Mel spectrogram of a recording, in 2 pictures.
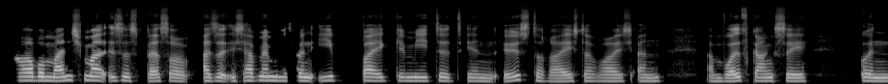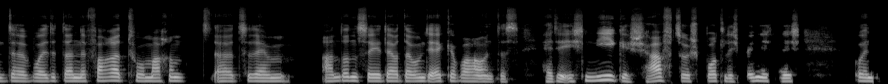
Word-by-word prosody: Aber 180 0 +5
manchmal 185 +2 +4
ist 170 - -1
es 170 -2 0
besser. 155 -1 0
Also, 170 0 +2
ich 165 - +1
habe 180 +1 +2
mir 180 - +5
mal 180 - +1 0.2
so - - +2
'n 170 -1 +4
E-Bike 175 -2 -1
gemietet 170 -1 -1
in 155 -2 -4
Österreich. 155 -6 -1
Da 160 -1 -5
war 155 0 -1
ich 155 - -6
an 155 +2 -4 0.4
am 150 +1 -6
Wolfgangsee 160 0 +1 0.5
und, 155 -2 +1
äh, 150 -2 -1
wollte 155 +1 -1
da 155 -1 0
'ne 155 0 +2
Fahrradtour 165 0 0
machen, 160 +1 0
z - - -12
äh, 150 0 -2
zu 150 - -4
dem 155 0 0 0.3
anderen 170 +3 0
See, 160 -2 +3
der 155 0 +1
da 155 - 0
um 155 +1 +1
die 155 - +3
Ecke 155 +1 -1
war 145 -2 +2
und 135 -2 -3
das 130 0 -1 0.2
hätte 135 -1 -3
ich 145 +3 0
nie 190 +3 +4
geschafft, 155 +3 +1
so 150 -2 0
sportlich 150 -2 -3
bin 160 +2 +3
ich 160 -2 +1
nicht 145 0 0 0.5
und 155 -2 0
160 Hz, 180 wpm, -25 LUFS, 150-170 Hz, 0.5 s, Aber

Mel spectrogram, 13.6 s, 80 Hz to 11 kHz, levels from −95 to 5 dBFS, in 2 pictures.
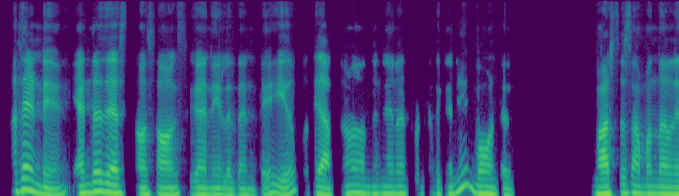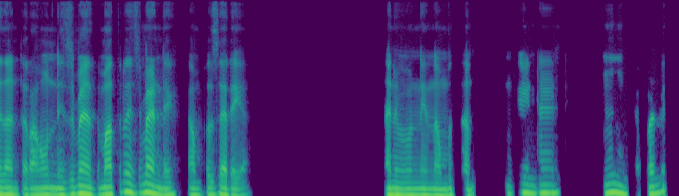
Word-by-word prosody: అదే 190 +3 +4
అండి. 125 -8 +2 0.3
ఎంజాయ్ 155 +5 +4
చేస్తున్నాం 120 -4 +2
సాంగ్స్ 110 +1 +1
గాని, 105 -1 +1
లేదంటే 100 0 -4 0.2
ఏదో 115 +7 0
కొద్దిగా 115 0 0
అర్థం, 115 +3 -6
అర్థం 120 -1 -3
కానట్టుంటది 115 -2 -4
కానీ 135 - 0 0.2
బావుంటది. 110 -5 +2 0.9
భాషతో 125 +3 +4
సంబంధం 120 -1 +2
లేదంటారు. 105 -2 +1
అవును 110 0 +1
నిజమే. 115 +4 +2
అది 105 0 -6
మాత్రం 145 +7 0
నిజమే 140 +3 +2
అండి. 105 -2 +1 0.2
కంపల్సరీగా. 105 0 -2 1.4
అని 105 0 +4 0.2
నేను 100 0 +1
నమ్ముతాను 100 0 -3 0.3
ఇంకేంటంటే 135 0 -2 0.5
హ్మ్, 140 -1 +4
చెప్పండి. 125 +6 -3
115 Hz, 130 wpm, -23 LUFS, 105-125 Hz, 1.4 s, అదే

